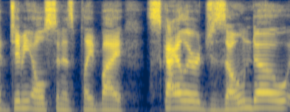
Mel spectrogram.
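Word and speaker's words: Skyler Gisondo: Uh Jimmy Olsen is played by Skyler Jondo is how you say his name.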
